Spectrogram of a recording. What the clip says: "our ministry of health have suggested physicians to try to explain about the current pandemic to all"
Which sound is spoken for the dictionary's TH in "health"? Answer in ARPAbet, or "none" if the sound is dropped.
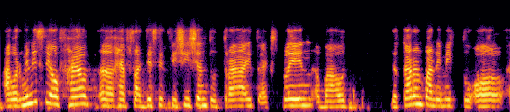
T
